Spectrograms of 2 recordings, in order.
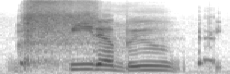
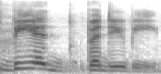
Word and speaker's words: beabadoobee: Do we want to talk about beabadoobee? Oh, beabadoobee. Yeah, sure. Beabadoobee Yabba-dabba-doo? Yeah. Honestly, No. I thought it was beataboo. I don't know. I think it's beabadoobee.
